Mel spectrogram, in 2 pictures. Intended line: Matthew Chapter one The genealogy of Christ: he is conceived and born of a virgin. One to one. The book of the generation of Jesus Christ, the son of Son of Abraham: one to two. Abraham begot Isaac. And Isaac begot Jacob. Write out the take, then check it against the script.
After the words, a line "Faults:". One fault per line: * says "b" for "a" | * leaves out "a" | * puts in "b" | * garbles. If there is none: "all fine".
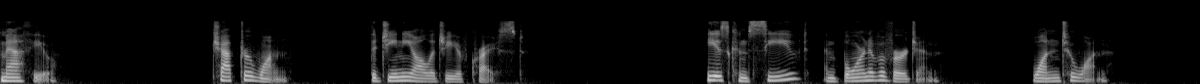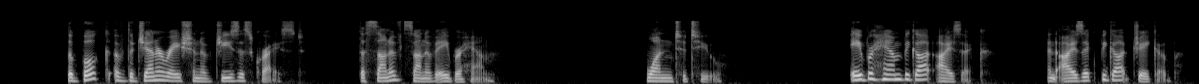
Matthew Chapter one The genealogy of Christ: he is conceived and born of a virgin. One to one. The book of the generation of Jesus Christ, the son of Son of Abraham: one to two. Abraham begot Isaac. And Isaac begot Jacob.
Faults:
all fine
